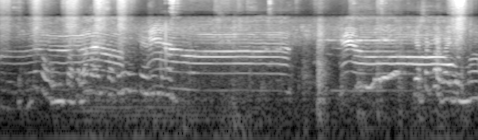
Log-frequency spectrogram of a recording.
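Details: Cats and kittens meowing indoors: several overlapping harmonic meows, one long steady drawn-out cry in the middle, with shorter rising-falling mews before and after and some background voices.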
